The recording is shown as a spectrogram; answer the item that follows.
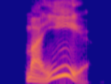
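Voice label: "man3 yi4", Mandarin Chinese; HSK3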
